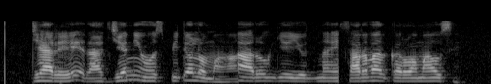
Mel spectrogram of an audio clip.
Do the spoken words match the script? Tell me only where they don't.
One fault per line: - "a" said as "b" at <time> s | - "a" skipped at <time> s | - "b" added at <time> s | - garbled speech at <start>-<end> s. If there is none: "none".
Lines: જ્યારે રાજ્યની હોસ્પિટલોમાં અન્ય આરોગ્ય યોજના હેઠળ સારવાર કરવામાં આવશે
- "અન્ય" skipped at 2.3 s
- "હેઠળ" skipped at 3.4 s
